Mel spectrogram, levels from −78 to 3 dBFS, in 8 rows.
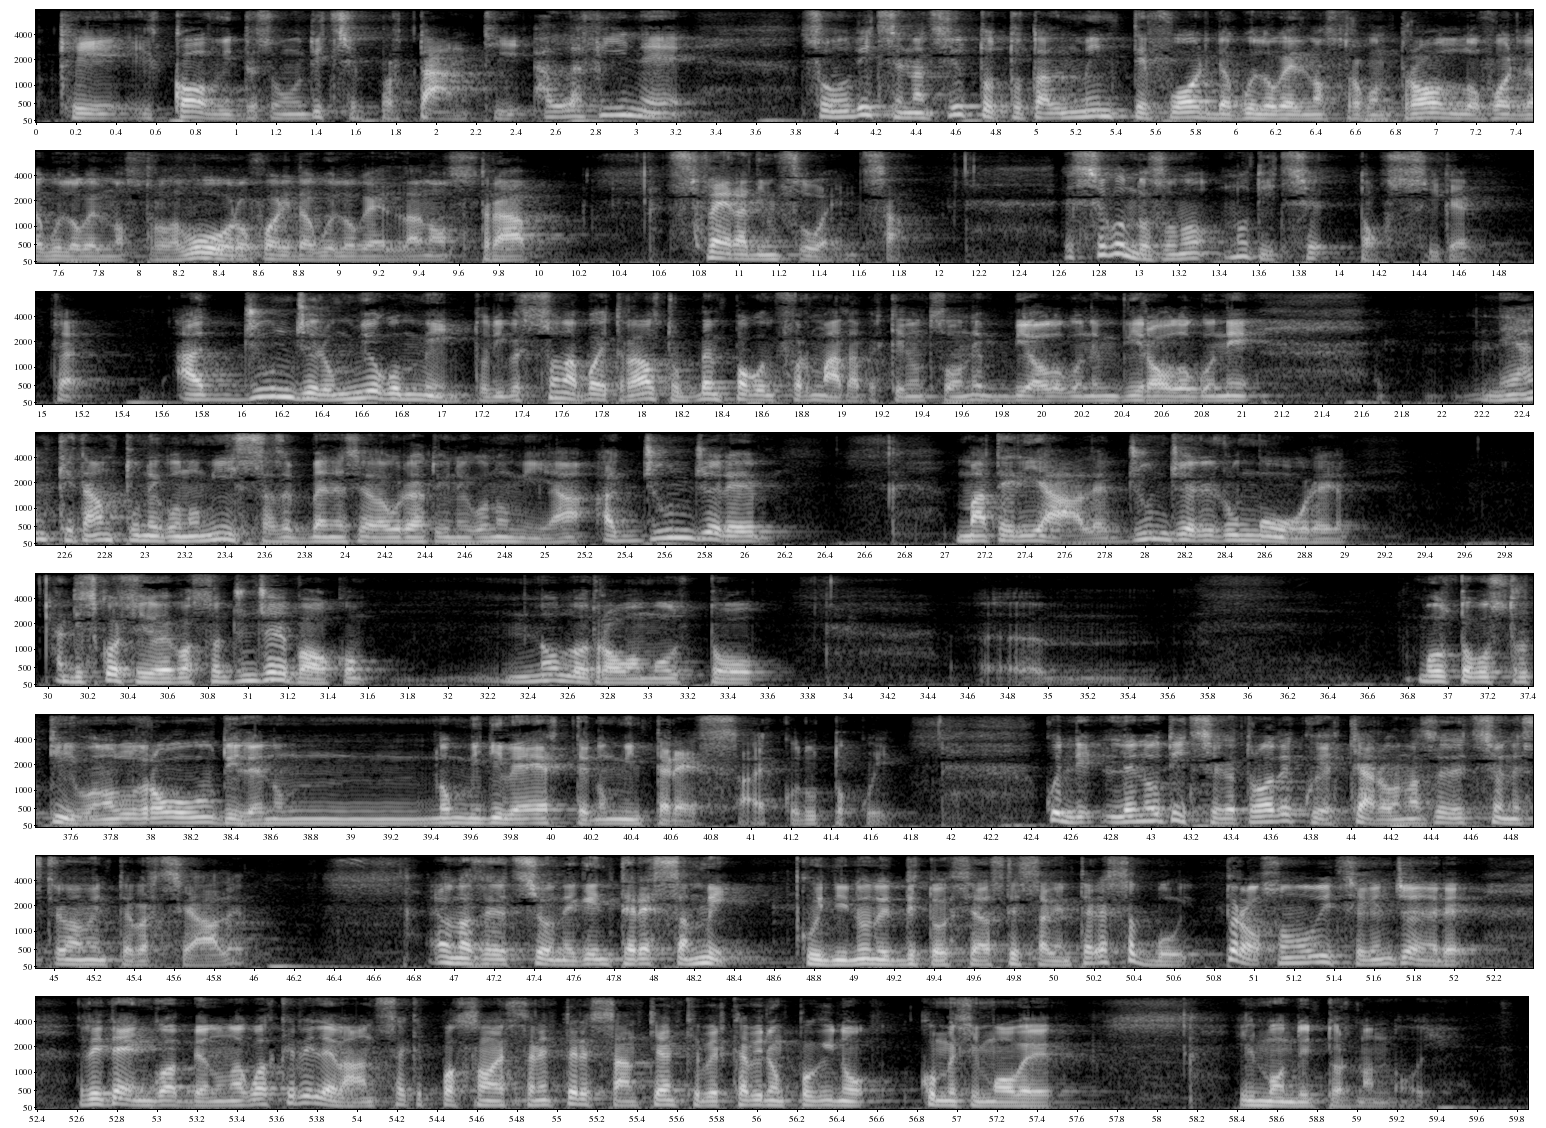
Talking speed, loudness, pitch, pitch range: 165 wpm, -18 LUFS, 120 Hz, 105-135 Hz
